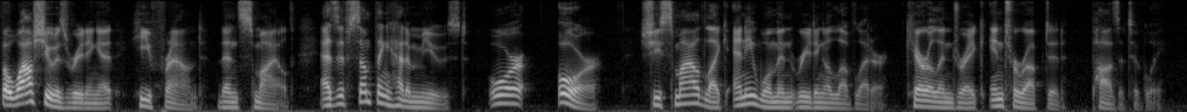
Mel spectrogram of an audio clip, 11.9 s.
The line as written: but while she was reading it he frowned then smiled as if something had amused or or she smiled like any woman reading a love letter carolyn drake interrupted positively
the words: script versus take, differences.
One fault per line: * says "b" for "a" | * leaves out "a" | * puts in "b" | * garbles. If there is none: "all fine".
all fine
